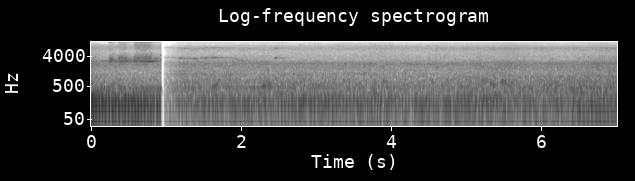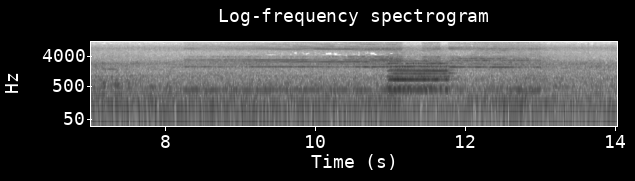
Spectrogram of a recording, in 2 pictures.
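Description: Street traffic noise with a vehicle horn honking, loudest for about a second near 11 s in, over a fainter, longer horn-like tone.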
